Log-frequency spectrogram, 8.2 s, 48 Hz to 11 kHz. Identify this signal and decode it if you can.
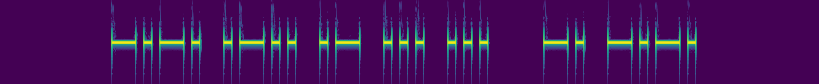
Morse code, heard as a keyed tone, about 15 wpm, 700 Hz. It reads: CLASS NC
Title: Winter Field Day Exchanges 15wpm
